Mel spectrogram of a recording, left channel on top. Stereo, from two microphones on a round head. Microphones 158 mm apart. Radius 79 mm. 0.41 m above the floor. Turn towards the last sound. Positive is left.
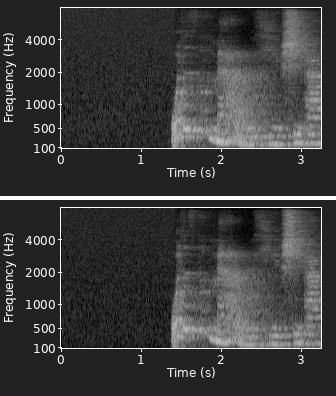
turn(degrees=-40)  # may be behind; listen again after turning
